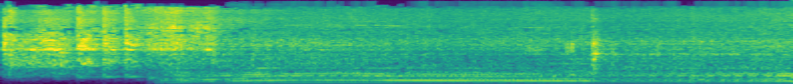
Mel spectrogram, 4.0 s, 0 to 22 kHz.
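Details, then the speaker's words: Nissan 350Z cold start on a cut and broken stock exhaust: starter catches into a loud, raspy high idle with coarse rumble; broken exhaust, full exhaust replacement planned. "doesn't sound that bad for being stock and broken but yeah it definitely needs a full exhaust"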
